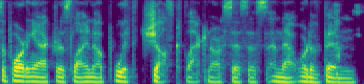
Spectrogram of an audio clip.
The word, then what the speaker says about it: Black Narcissus: Just because I'm seeing it right now, I mean, the color win for cinematography is Black Narcissus.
